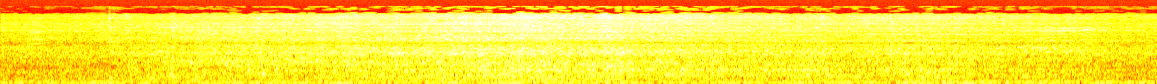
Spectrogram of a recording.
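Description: Small waves washing up on a sandy beach: the surf swells to a peak about halfway through, then eases off. Under it runs a steady low rumble of wind on the microphone.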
